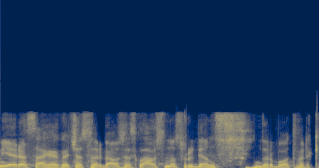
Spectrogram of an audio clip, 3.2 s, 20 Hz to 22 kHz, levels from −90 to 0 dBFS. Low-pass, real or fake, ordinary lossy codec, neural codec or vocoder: 7.2 kHz; fake; AAC, 48 kbps; codec, 16 kHz, 4 kbps, X-Codec, HuBERT features, trained on balanced general audio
